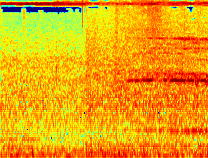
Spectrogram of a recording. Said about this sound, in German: ist das Auto, was so fiebt. Das Auto fiebt so. Tatsache.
